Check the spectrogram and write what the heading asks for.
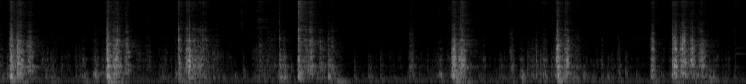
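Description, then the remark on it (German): A knife cuts chicken into small pieces on a wooden cutting board: about nine dull, scraping knocks in an uneven rhythm, fairly loud, with short pauses between and no talking. “Jetzt schneiden wir das Huhn noch klein.”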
